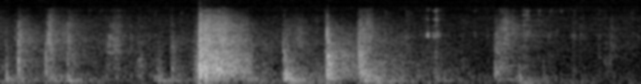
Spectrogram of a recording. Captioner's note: slap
